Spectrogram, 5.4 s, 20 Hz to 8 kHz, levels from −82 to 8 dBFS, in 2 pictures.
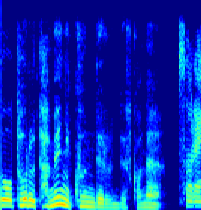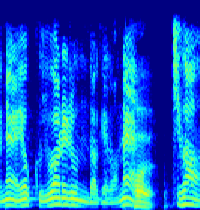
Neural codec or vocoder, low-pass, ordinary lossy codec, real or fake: none; 7.2 kHz; none; real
